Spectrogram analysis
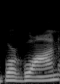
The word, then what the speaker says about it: Bourgoin: Can you just tell us a little bit about how you came upon Stephen Bourgoin? Am I pronouncing his name right?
